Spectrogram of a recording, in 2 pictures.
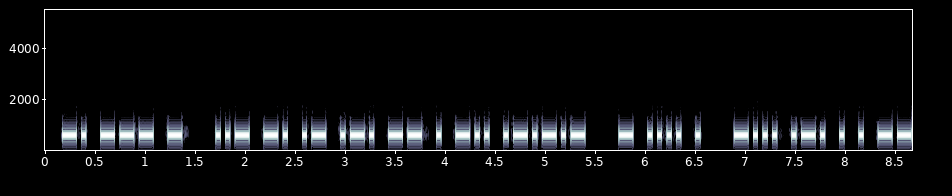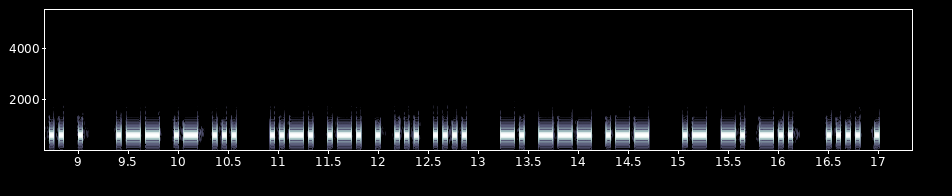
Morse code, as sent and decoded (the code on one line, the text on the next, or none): -. --- - / ..- -. .- .-. -- . -.. .-.-.- / - .... / -... .-. . --.. / .-- .- ... / ..-. .-. ... .... / -. --- .-- / .- -. -.. / .... .
NOT UNARMED. THE BREEZE WAS FRESH NOW AND HE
